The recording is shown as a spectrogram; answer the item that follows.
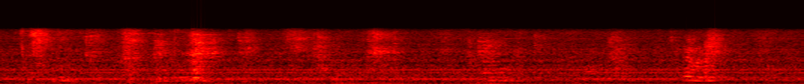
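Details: Two corgis wrestle in play, slowed to half speed: Yoshi, a red and white male, makes the noise while Trek, a sable female, bites down. Low drawn-out growls and grumbles with short snarling bursts, indoors.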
